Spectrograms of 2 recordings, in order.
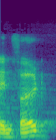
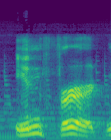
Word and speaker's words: INFRRD: Your company is called Inferred, I-N-F-R-R-D, no vowels. So you kind of leave that up to our imagination, but how do you pronounce it? – Yeah, it's called Inferred.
